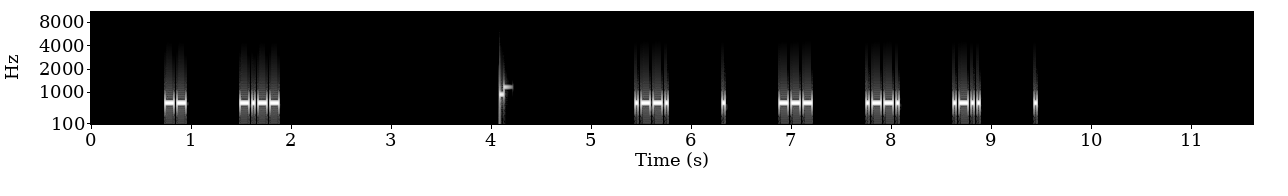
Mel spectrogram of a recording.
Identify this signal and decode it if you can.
Morse code, heard as a keyed tone, about 40 wpm, spaced as for 14 wpm, 700 Hz. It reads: MY PEOPLE
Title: 6x Character Spacing - Top 100 Words - 40wpm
